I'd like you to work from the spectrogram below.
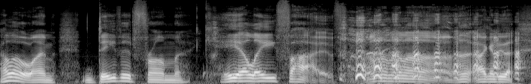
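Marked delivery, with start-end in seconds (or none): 0.0-3.5 put-on American accent, switched into. Showing which accents they can do, demonstrating an american accent. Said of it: "American, I can be here".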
